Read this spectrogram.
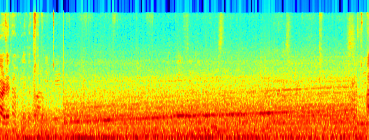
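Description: A vehicle rumbles low and steady as it rolls along a road.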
